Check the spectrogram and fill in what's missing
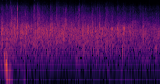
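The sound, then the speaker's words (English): Steady audience applause, a dense crackle of many hands clapping at once, holding an even loudness for the whole few seconds with no voices standing out. “So applause, everybody, now.”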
